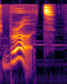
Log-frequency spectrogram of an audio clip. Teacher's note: The double O in brood sounded a bit like OA in broad, but longer.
